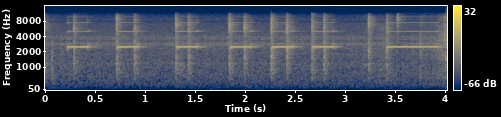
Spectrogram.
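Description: Electronic keypad of a fingerprint keypad door lock beeping as a code is entered: six short high beeps about two a second, each with a faint button click, then one longer beep near the end.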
